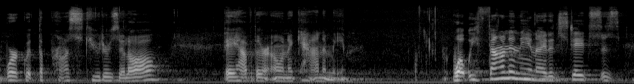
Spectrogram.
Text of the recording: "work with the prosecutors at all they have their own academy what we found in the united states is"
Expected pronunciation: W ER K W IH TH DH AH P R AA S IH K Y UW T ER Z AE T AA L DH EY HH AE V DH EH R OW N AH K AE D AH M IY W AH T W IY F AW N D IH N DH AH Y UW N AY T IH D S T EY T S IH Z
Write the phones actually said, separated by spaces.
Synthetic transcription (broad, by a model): W ER K W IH DH AH P R AA S IH K Y UW T ER Z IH T AA L DH EY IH V DH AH R OW N AH K AE D AH M IY W AH T W IY F AW N D IH N DH AH Y UW N AY T IH D S T EY T S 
